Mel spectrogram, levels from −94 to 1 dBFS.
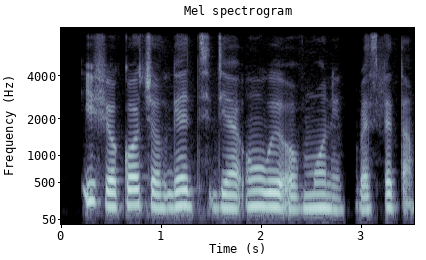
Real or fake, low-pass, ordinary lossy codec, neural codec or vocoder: real; 7.2 kHz; none; none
